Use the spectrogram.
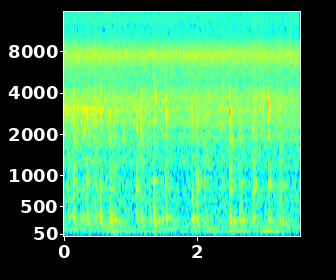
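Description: A spice paste of salt and turmeric being stirred with water in a pan, giving a continuous wet sizzle and scraping with small regular clicks from the spoon, close and fairly loud.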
